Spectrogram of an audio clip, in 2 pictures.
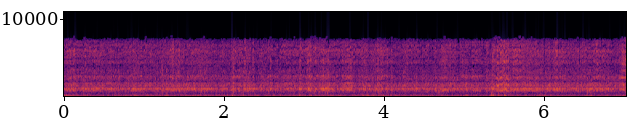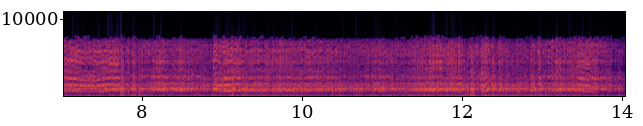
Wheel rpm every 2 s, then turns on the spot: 240, 230, 230, 230, 230, 230, 210.
none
